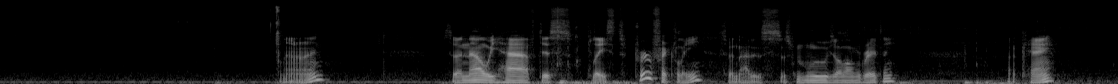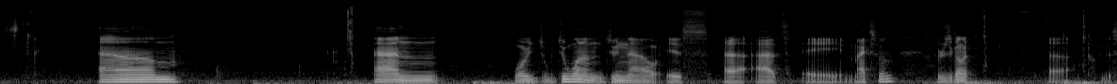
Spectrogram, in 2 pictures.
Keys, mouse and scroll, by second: 4.9 right click, 5.7 ctrl+Tab, 5.8 right click, 6.1 g, 9.1 right click, 9.8 ctrl+Tab, 10.4 right click, 15.5 right click, 16.0 ctrl+Tab, 16.3 right click, 17.2 click, 17.6 click, 20.4 click, 21.6 click.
